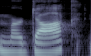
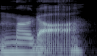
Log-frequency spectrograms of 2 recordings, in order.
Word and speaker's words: Murdaugh: So first of all, the name is pronounced Murdoch, not Murdaw. If you hear a reporter saying the name without the k at the end, they're basically admitting to having no sources in Hampton County and not knowing what they're talking about.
